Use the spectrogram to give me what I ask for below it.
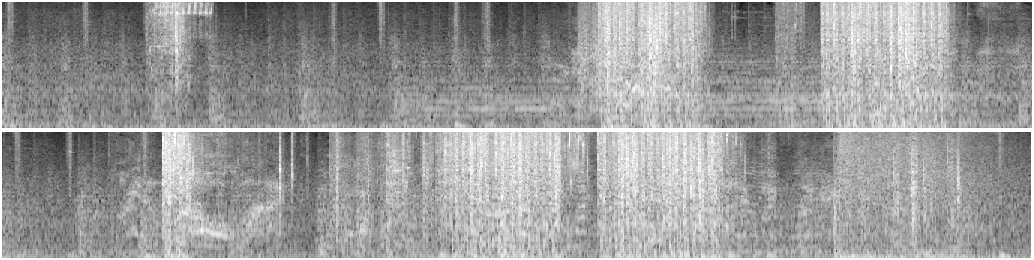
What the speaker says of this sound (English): This SMG is almost like a cheat code.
